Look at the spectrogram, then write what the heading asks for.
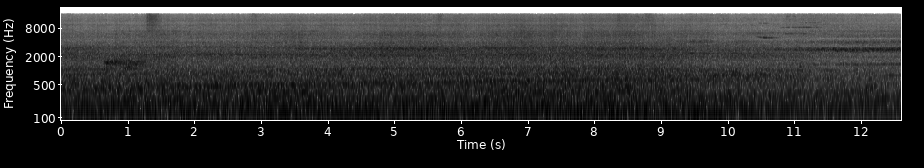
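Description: Class 345 electric multiple unit running past close by, the steady rumble of its wheels on the rails joined by a slowly rising motor whine. Near the end a high steady squeal comes in.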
